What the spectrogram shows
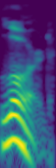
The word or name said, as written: lord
